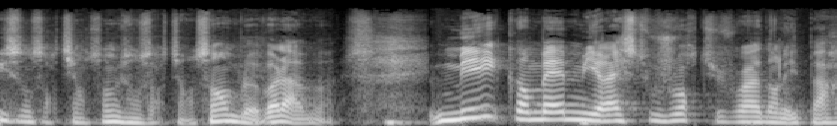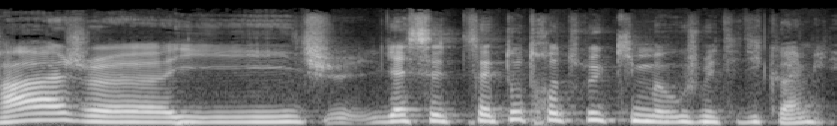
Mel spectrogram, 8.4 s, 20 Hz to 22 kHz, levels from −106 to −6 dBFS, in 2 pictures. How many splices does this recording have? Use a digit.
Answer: 0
